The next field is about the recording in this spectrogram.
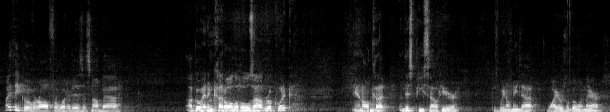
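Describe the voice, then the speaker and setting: A middle-aged man with a fairly high but mellow, soft-edged voice talks through a DIY job. He is informal and self-deprecating, thinking aloud as he shows each step to viewers. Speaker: DIY vlogger. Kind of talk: casual hands-on tutorial narration.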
